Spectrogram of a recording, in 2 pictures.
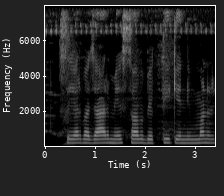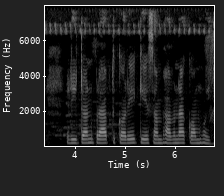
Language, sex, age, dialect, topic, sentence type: Magahi, female, 18-24, Western, banking, statement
